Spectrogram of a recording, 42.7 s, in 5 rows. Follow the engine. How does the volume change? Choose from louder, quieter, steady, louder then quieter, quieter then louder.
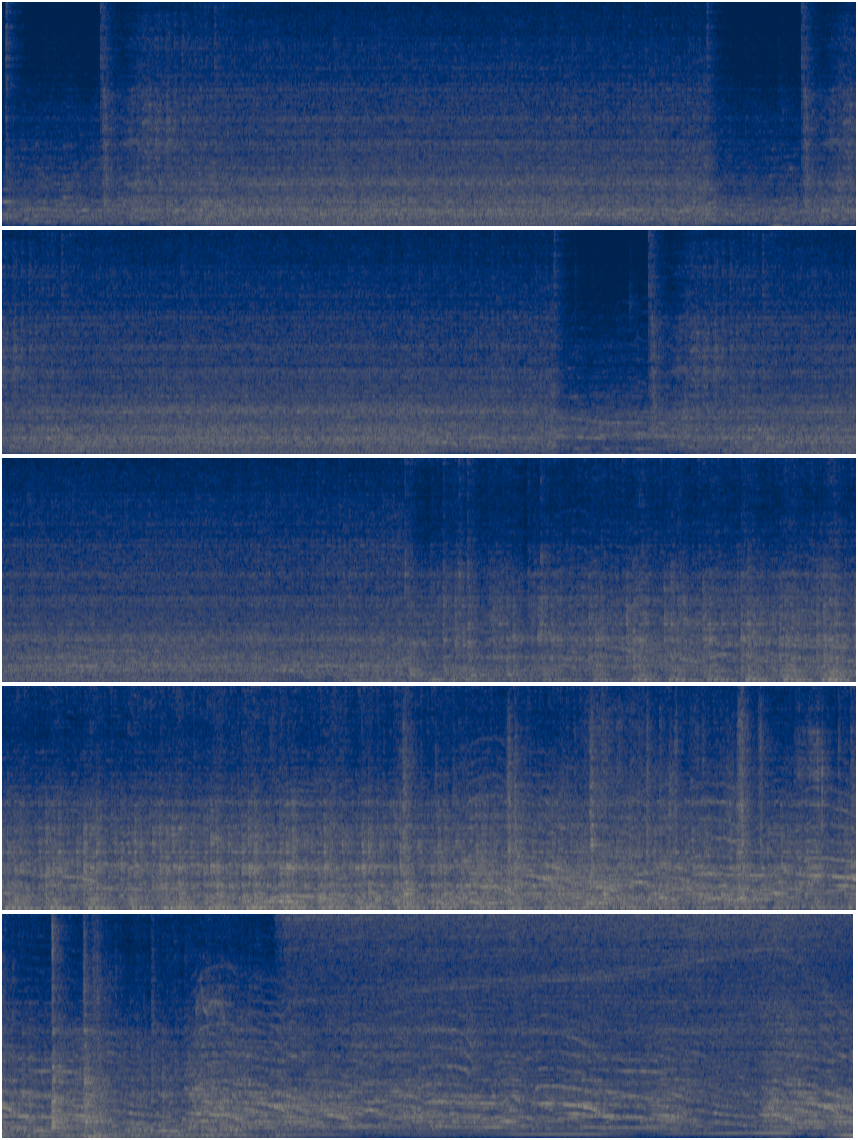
louder then quieter.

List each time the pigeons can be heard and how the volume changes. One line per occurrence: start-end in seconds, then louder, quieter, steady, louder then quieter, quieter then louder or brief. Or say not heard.
27.4-36.6 steady.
